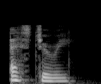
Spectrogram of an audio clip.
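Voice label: "estuary", British; Flora and fauna, agriculture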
